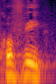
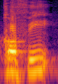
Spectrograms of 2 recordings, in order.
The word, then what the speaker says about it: Kofi: Normally, a lot of people spelling different, but we spell it in our way in the Ghana, so it's KOFI. So not coffee, not the black coffee that I'm drinking.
